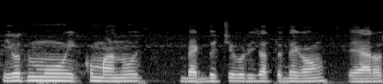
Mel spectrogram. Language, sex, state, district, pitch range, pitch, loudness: Chakma, male, Tripura, Unakoti, 145-165 Hz, 150 Hz, -16 LUFS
